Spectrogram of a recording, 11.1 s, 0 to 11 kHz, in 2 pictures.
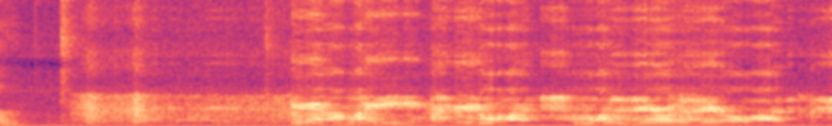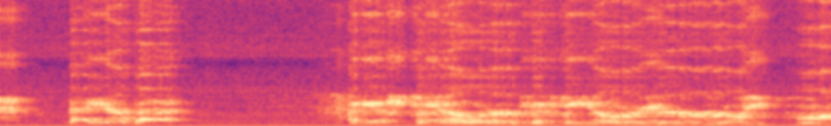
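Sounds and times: steady low hum: 0.0s - 11.0s
man's voice over radio speaker: 1.9s - 6.9s, 7.7s - 11.0s.

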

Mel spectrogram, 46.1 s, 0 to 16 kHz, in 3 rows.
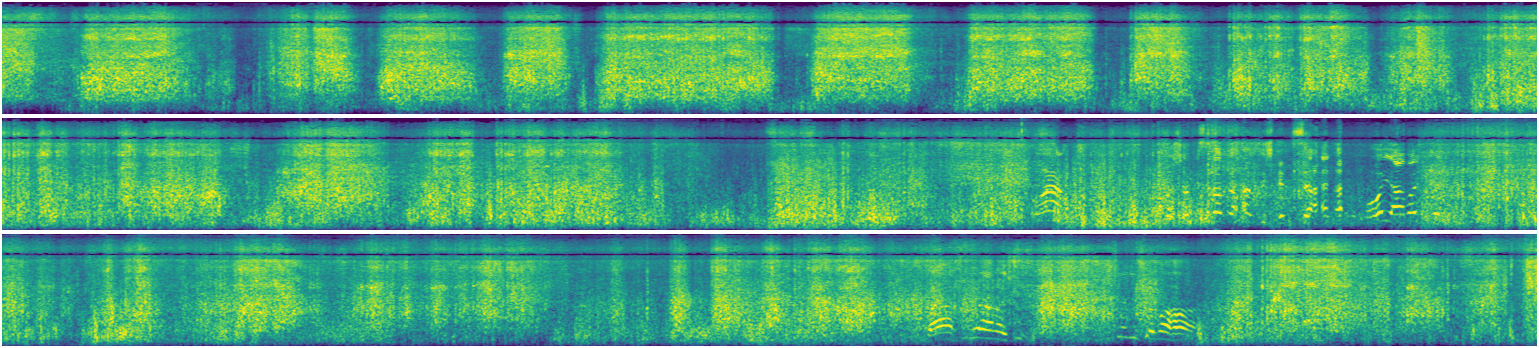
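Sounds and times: skis scraping over snow: 0.0s - 46.0s
wind on microphone: 0.0s - 46.0s.

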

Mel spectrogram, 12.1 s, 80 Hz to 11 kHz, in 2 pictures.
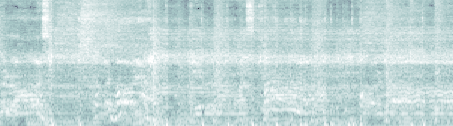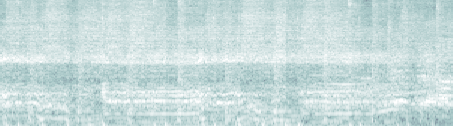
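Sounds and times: electric guitars: 0.0s - 12.0s
fast drum beat: 0.6s - 12.0s.

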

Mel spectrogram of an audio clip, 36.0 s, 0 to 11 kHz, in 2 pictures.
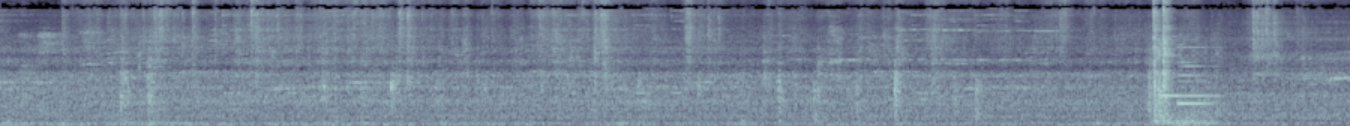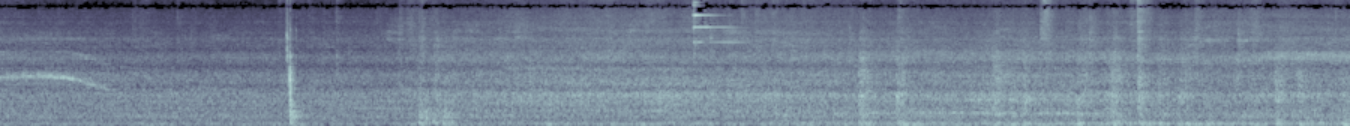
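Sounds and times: electric train rumble: 0.0s - 36.0s.

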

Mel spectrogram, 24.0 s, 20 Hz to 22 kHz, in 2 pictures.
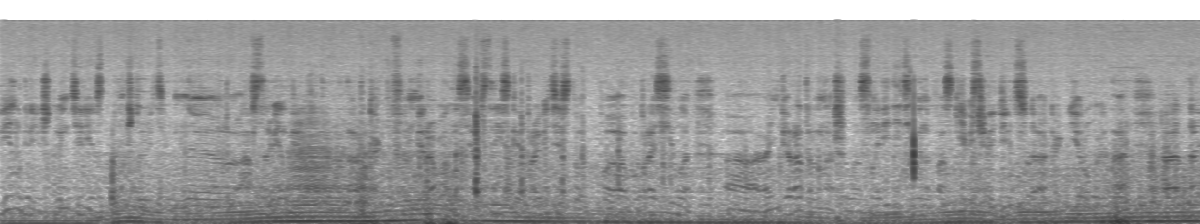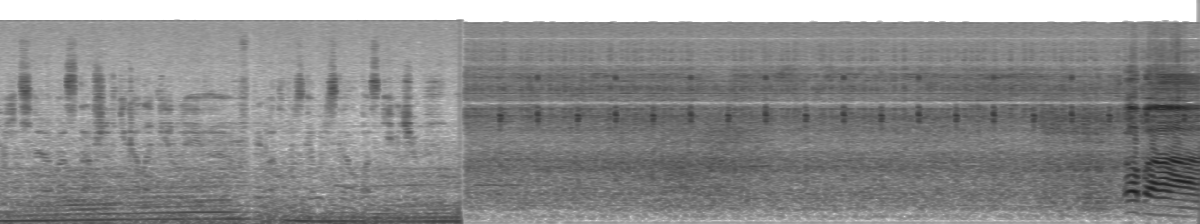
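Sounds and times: engine and road rumble: 0.0s - 24.0s
light ticking: 16.7s - 23.4s.

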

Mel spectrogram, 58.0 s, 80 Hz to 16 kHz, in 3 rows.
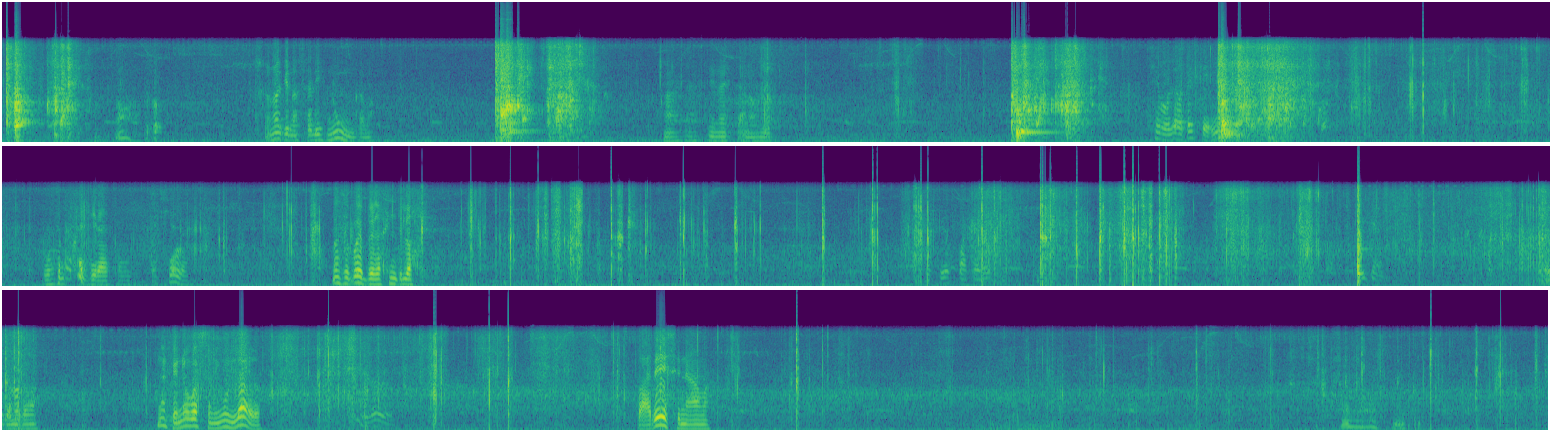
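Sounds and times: object crashing and splashing: 0.0s - 1.1s, 6.2s - 7.5s, 12.6s - 13.9s, 15.2s - 16.7s
footsteps crunching dry leaves: 12.7s - 39.9s, 40.5s - 58.0s.

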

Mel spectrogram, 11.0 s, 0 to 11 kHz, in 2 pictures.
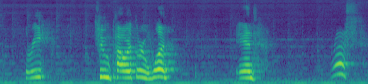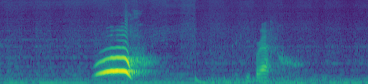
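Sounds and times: man whooping: 6.9s - 7.9s.

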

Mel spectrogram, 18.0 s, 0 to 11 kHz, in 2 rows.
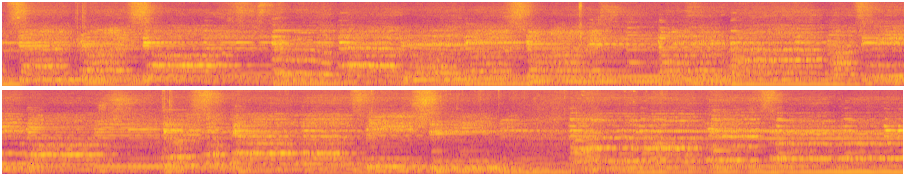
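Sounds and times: choir singing held chords: 0.0s - 18.0s.

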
